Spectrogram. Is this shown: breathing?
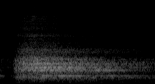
yes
